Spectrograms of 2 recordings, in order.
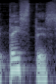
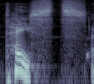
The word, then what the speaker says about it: tastes: Y no se dice tastes, sino tastes. Again.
